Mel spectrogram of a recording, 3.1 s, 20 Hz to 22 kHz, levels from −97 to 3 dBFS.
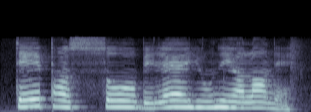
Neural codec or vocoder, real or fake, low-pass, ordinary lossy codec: none; real; 5.4 kHz; none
